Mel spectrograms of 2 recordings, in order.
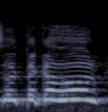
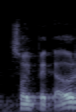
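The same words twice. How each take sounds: First: Put-on high, slow tearful child voice; crying little boy. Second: Said in the usual way. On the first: Son confessing to his father, high and tearful. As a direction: sob it out like a scared small boy.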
